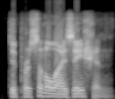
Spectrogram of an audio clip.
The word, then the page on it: depersonalization: American English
